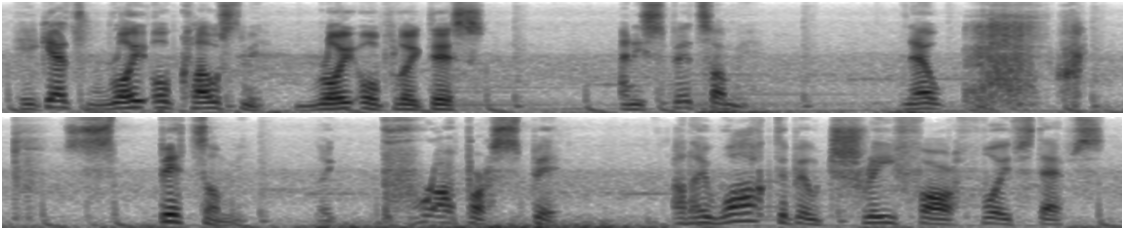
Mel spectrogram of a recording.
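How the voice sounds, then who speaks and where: Irish male vlogger, bright forceful tone, open and confessional, casual swearing, faint traffic behind. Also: medium pitch, slow pace. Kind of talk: candid personal vlog. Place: outdoors in the cold.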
